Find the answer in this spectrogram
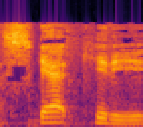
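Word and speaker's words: Skat Kitty: Now, the Scat Kitty is spelled S-K-A-T, and it's Scat Kitty.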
